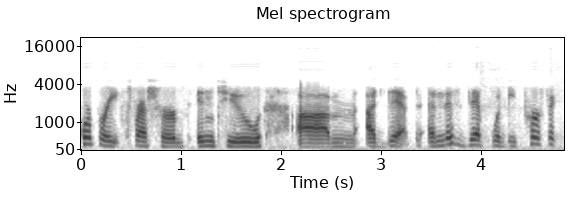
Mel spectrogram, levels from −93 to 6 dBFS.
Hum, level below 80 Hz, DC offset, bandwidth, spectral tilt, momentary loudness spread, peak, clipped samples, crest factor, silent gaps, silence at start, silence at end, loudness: none; -70 dBFS; under 0.1%; 4.5 kHz; -8 dB/octave; 8 LU; -4 dBFS; under 0.1%; 22 dB; none; 0 s; 0.1 s; -26 LUFS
